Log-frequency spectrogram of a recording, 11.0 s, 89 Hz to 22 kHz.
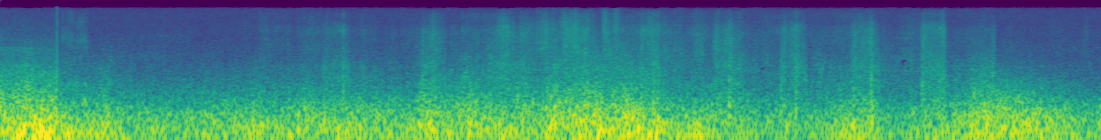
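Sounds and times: wind buffeting microphone: 0.0s - 11.0s
footsteps crunching in snow: 2.7s - 10.0s.

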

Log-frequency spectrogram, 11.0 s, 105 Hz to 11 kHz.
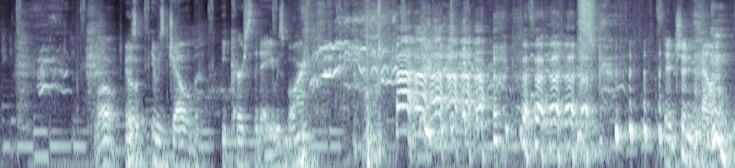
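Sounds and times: men laughing: 0.4s - 1.1s, 4.5s - 11.0s.

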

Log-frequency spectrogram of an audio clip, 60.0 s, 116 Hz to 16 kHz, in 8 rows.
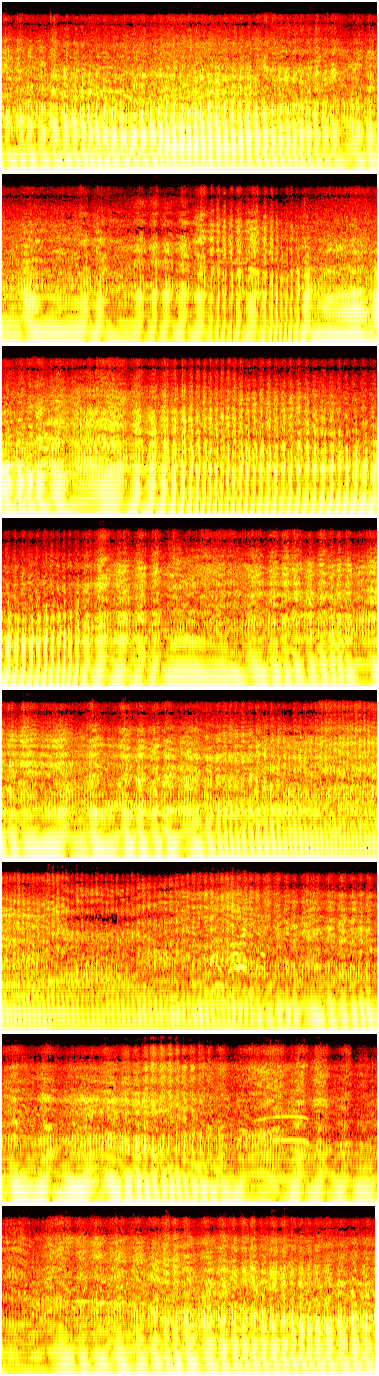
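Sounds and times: tractor diesel engine running hard: 0.0s - 59.9s
wheels spinning in loose soil: 0.0s - 59.9s
voices: 14.6s - 19.6s, 37.8s - 44.4s, 48.1s - 58.5s.

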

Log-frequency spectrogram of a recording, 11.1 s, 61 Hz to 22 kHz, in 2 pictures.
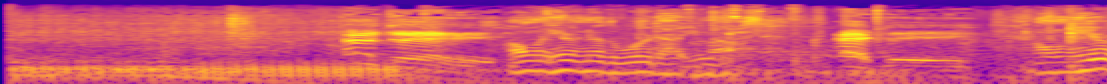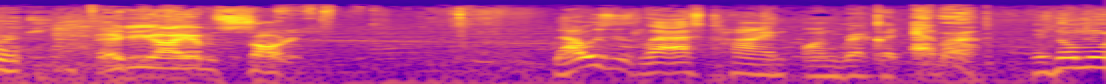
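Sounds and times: motorcycle engine running: 0.1s - 3.1s.

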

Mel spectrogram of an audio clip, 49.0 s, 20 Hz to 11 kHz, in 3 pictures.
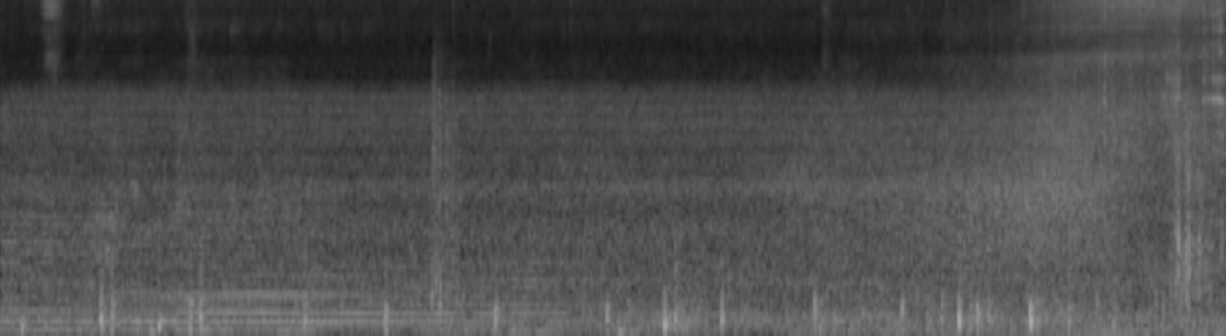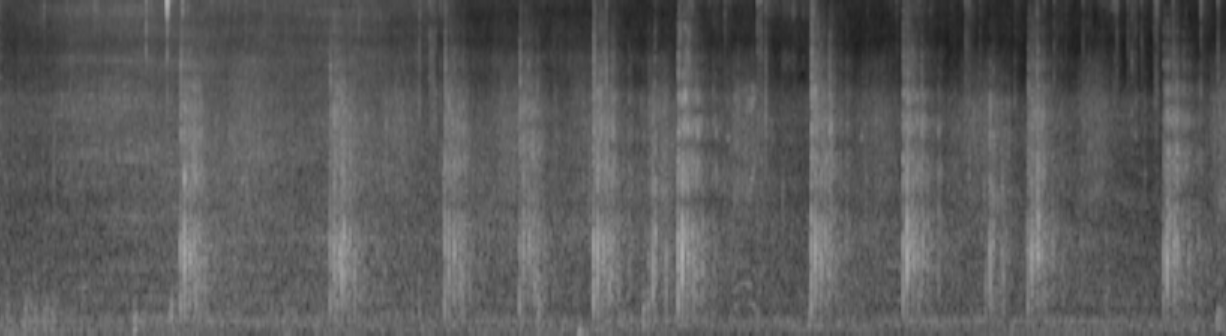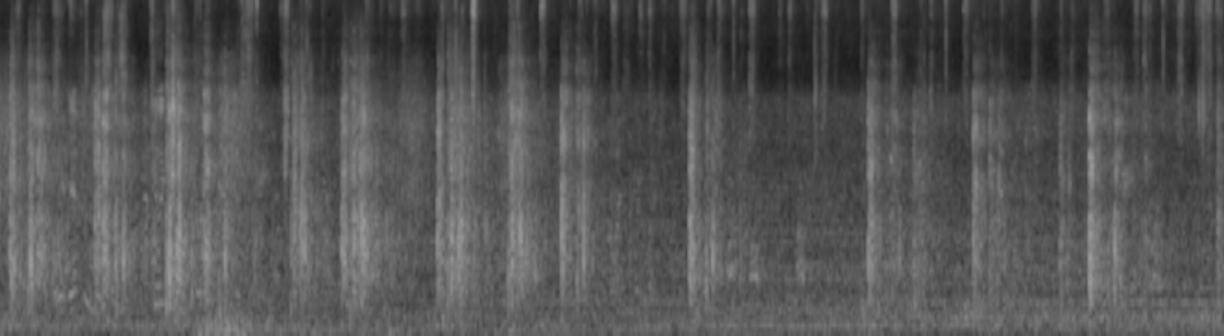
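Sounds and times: low engine hum: 0.0s - 49.0s
fireworks popping: 10.6s - 49.0s.

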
